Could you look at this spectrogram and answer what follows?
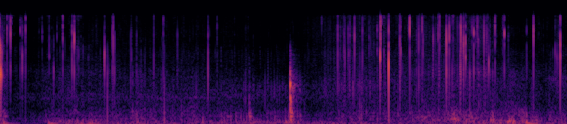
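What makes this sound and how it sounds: A palm-sized, soft, light, yellow porous natural sea sponge is held in one hand and scratched and squeezed with long painted nails. It makes quiet, dense, bright crackling and scratchy clicks over a faint rustling bed, with a few sharper snaps standing out.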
